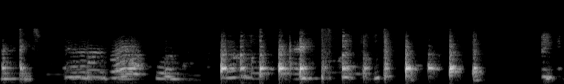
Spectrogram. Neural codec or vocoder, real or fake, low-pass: codec, 16 kHz, 0.5 kbps, X-Codec, HuBERT features, trained on balanced general audio; fake; 5.4 kHz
